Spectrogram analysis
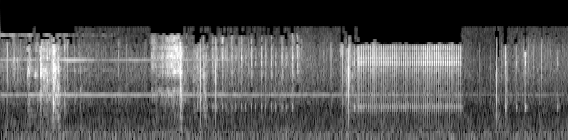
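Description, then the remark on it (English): A telephone call being placed from a phone booth at a filling station to Long Beach: scattered mechanical clicks and clunks of handling the phone, then a sustained ringing stretch on the line, with a faint steady tone underneath. No one speaks. “I'm going to make a telephone call. That phone booth in the filling station.”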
